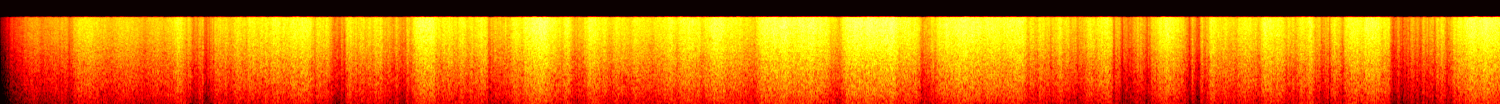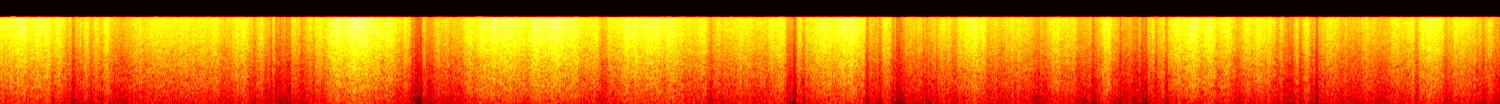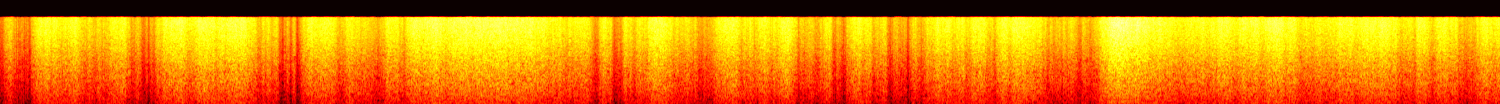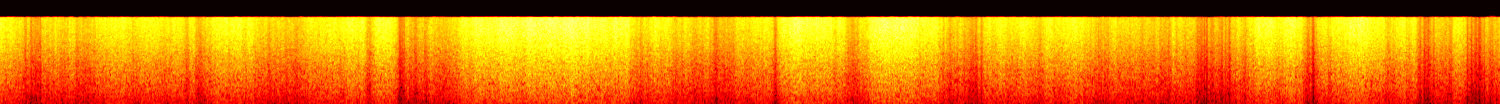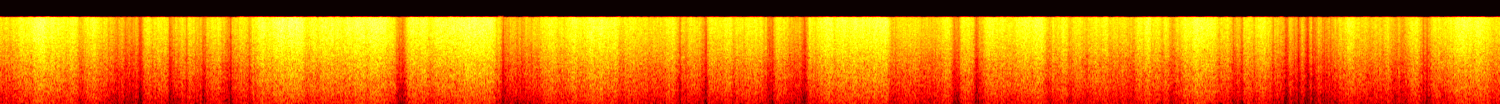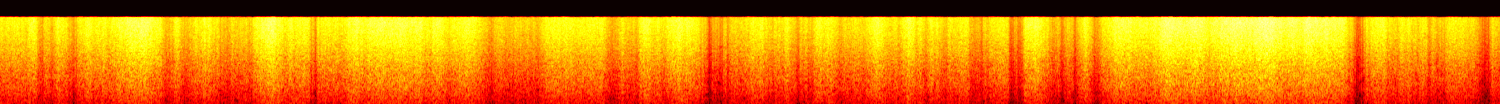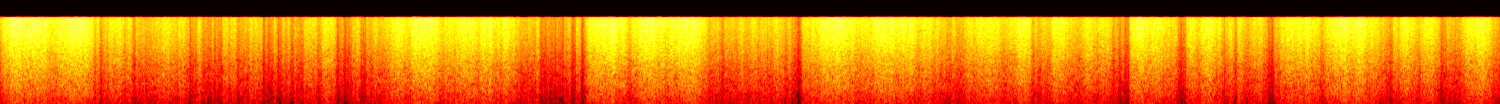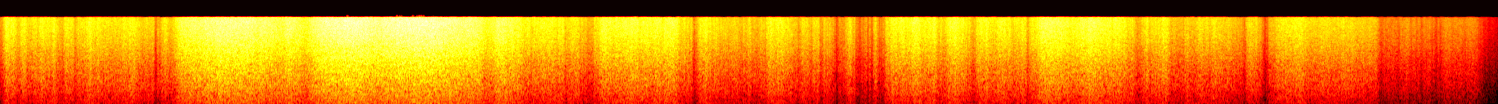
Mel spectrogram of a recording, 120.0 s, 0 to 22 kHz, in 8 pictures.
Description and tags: Noise Garden 17
1.This sample is part of the "Noise Garden" sample pack. 2 minutes of pure ambient droning noisescape. The noise of moving things around part 2.
drone, noise, reaktor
